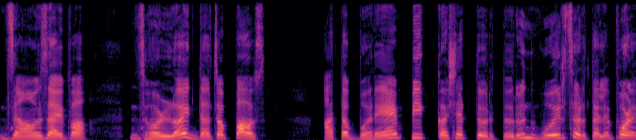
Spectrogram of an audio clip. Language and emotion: Goan Konkani, happy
